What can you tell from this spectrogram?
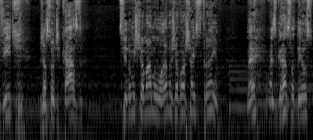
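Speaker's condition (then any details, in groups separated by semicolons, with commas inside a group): No condition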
